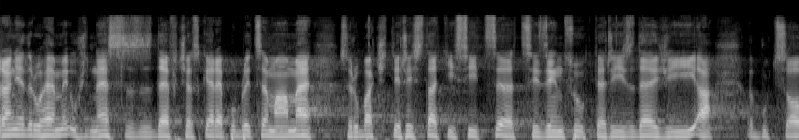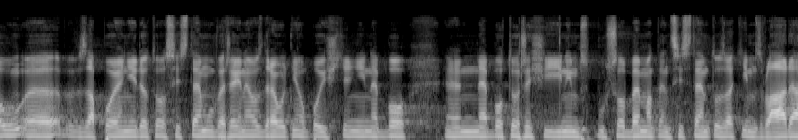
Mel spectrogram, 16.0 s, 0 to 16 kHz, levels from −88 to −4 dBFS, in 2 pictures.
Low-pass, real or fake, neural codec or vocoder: 9.9 kHz; real; none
